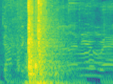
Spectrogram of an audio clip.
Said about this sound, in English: You won't believe I just closed the door. You freaked me out.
